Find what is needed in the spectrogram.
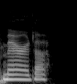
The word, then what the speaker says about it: Merida: Merida, or however you say her name. – Yeah, Merida.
